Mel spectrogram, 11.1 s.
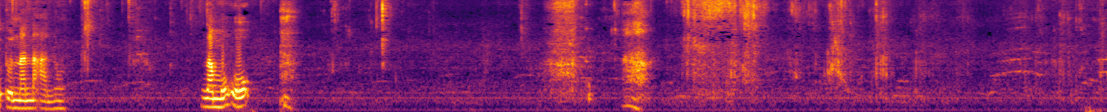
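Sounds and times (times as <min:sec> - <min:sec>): chewing crispy food: 0:00.7 - 0:02.0, 0:03.2 - 0:04.4, 0:06.0 - 0:11.0.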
